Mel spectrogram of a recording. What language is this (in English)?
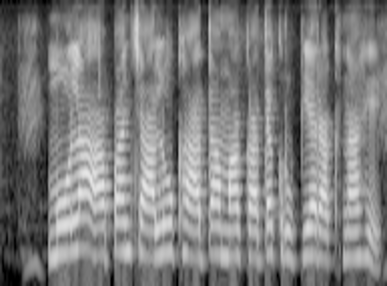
Chhattisgarhi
